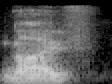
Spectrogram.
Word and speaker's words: knife: Like knife. It says knife. Why? There's no reason for there to be a K there.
